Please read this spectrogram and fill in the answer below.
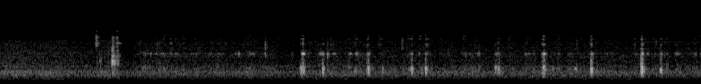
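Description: Peanuts and sesame seeds dry-roasting in a nonstick frying pan as a spatula stirs them: scattered light clicks and taps, a couple about a second in and then irregular ones every fraction of a second from about three seconds in, over a faint steady hiss.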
